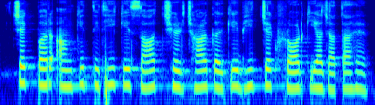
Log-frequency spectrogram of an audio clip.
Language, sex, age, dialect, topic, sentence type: Hindi, female, 51-55, Hindustani Malvi Khadi Boli, banking, statement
